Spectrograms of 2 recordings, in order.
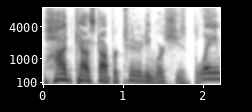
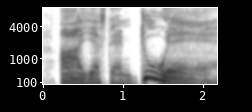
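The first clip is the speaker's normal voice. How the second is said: put-on yoga instructor voice, lower; 7 semitones lower than usual. Imitating a film's yoga instructor: Couples Retreat yoga instructor voice. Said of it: "the yoga instructor from Couples Retreat".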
